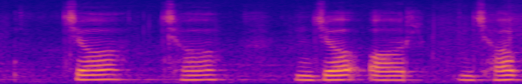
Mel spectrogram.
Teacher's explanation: च, छ, ज और झ को संघर्षी व्यंजन कहते हैं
